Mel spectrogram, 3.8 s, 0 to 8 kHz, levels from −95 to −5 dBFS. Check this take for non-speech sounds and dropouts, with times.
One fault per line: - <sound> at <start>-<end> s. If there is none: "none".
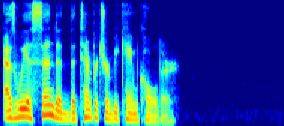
none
